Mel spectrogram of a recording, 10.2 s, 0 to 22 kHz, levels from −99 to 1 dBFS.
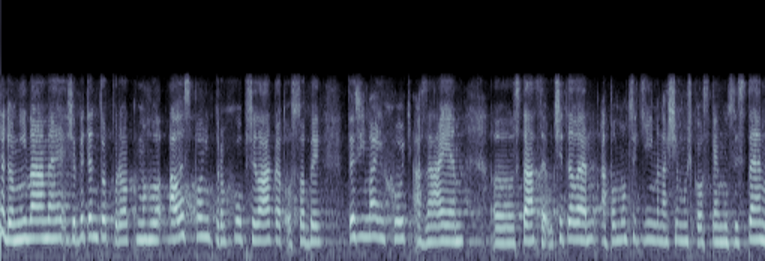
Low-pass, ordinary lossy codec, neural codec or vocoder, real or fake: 7.2 kHz; Opus, 16 kbps; codec, 16 kHz, 4 kbps, FreqCodec, larger model; fake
